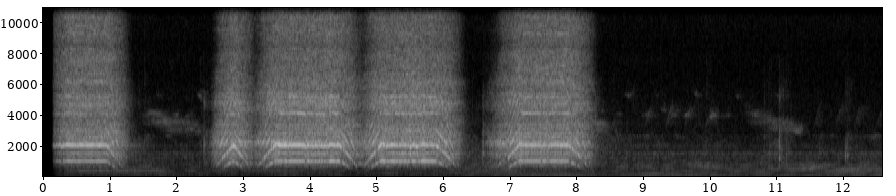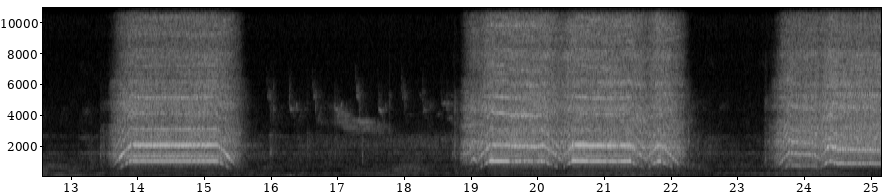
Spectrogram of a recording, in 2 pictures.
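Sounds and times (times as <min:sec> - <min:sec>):
tree saw: 0:00.2 - 0:01.4, 0:02.4 - 0:08.4, 0:13.4 - 0:15.7, 0:18.8 - 0:22.5, 0:23.4 - 0:25.1.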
